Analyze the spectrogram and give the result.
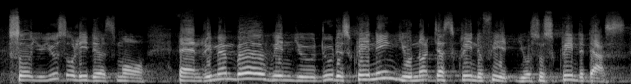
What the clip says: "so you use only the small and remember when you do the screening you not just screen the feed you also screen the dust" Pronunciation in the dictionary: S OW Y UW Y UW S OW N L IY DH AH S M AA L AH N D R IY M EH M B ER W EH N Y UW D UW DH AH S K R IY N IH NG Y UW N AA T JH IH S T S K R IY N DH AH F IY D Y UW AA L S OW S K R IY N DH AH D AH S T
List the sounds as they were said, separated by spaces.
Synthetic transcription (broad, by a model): S OW Y UW Y UW S OW N L IY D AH S M AA L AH N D R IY M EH M B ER W EH N Y UW D UW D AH S K R IY N IH NG Y UW N AA T JH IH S S K R IY N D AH F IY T Y UW AA L S OW S K R IY N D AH D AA S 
